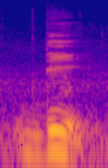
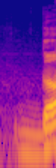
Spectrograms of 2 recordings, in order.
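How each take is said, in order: First: दी, "the" with a long ee vowel; "the" as dee. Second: द, "the" with a short neutral uh vowel; "the" as duh. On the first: Teacher showing students the second way to say "the", as दी with long ee. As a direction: say दी, rhyming with "see". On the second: Teacher showing students the first way to say "the", as द with short uh. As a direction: say द, rhyming with "duh". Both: Shown as a demonstration. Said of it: "इसको दो तरह से हम लोग pronounce करते हैं".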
